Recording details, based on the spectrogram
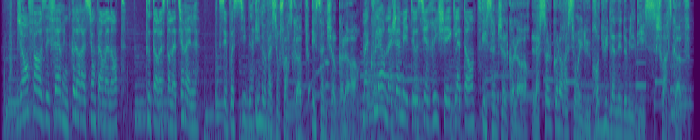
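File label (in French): droite medium, voix off féminine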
